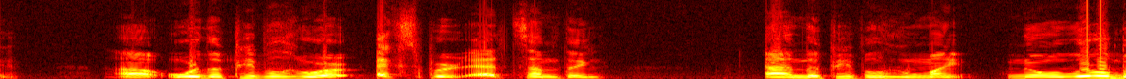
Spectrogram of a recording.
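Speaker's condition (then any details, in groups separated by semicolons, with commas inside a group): Cerebral palsy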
